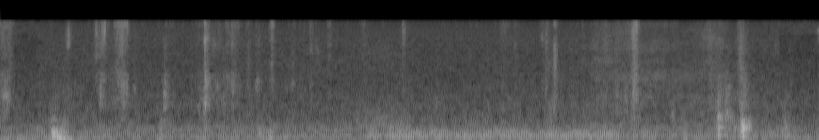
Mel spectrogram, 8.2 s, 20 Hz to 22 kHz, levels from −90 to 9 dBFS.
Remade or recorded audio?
remade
